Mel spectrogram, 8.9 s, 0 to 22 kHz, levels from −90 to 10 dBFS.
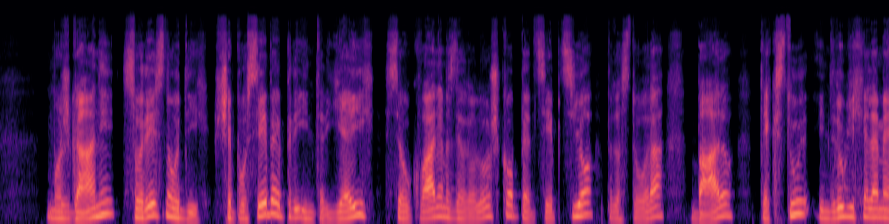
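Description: No technical faults are audible anywhere in the speech.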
